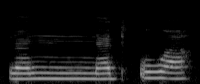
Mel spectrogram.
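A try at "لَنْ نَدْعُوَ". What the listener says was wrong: Just try to make proper ayn sound. It's coming from your throat, and you'll feel vibration in your throat as well. So lan nad'uwa.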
